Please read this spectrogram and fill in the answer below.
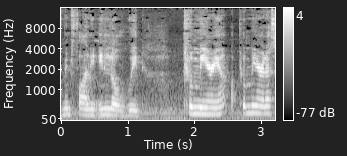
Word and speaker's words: plumeria: Now, if you love pineapple, for me, I've been falling in love with plumeria, that's how you pronounce it, that right there, plumeria, especially in perfume.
